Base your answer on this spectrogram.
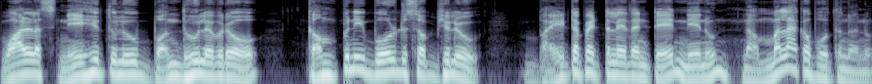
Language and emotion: Telugu, disgusted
